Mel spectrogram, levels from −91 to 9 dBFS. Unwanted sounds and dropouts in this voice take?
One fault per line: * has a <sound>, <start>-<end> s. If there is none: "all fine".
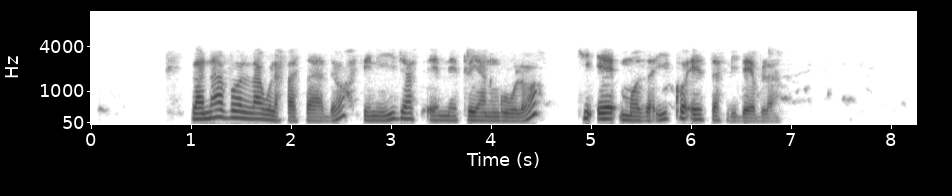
all fine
